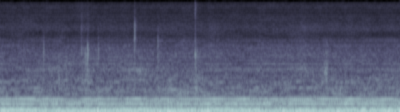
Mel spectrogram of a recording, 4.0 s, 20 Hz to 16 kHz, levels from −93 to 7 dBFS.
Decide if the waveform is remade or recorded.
remade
